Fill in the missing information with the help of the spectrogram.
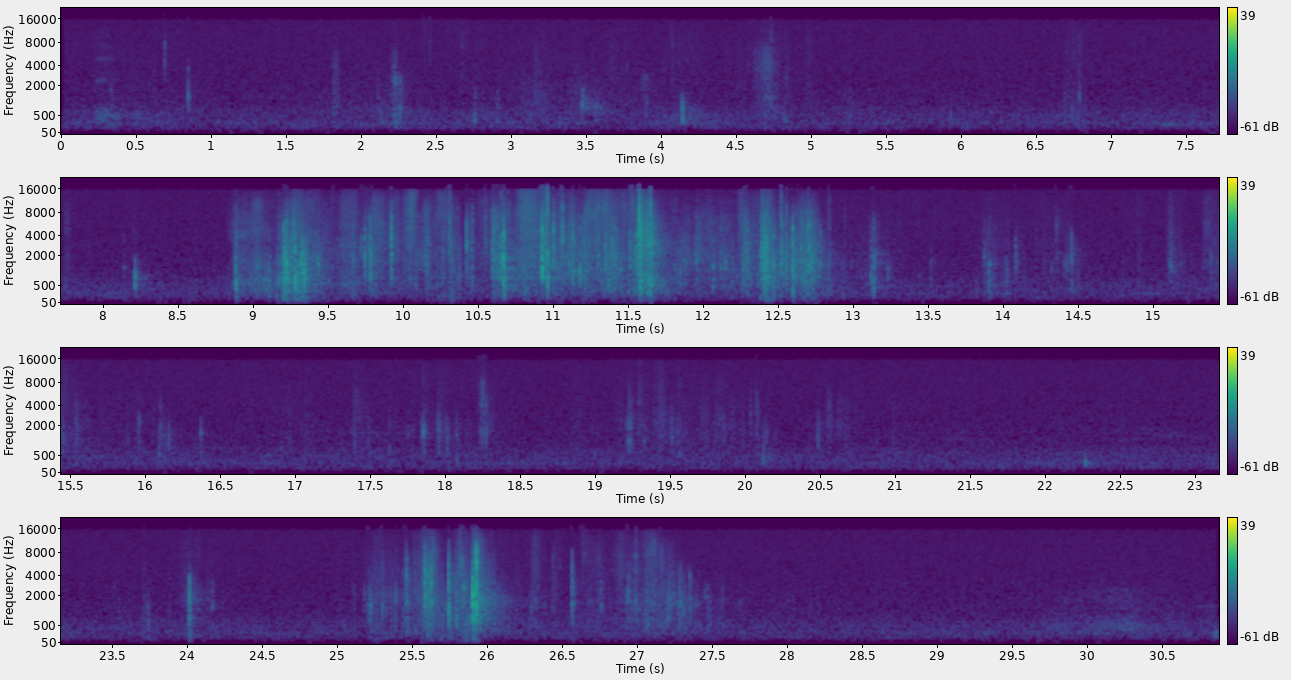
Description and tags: Newspaper Reading Foley
The sound of someone reading a newspaper and flipping through pages. Originally recorded as foley for a film project.
crinkle, flip, fold, folding, foley, handling, magazine, newspaper, page, pages, paper, reading, turn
